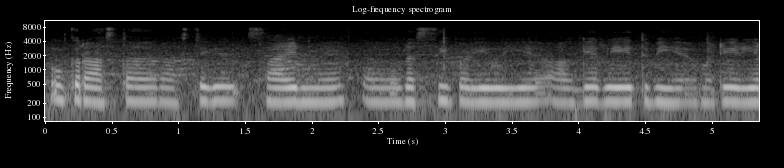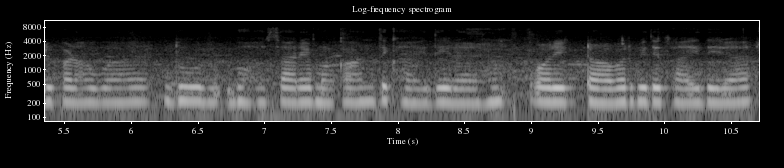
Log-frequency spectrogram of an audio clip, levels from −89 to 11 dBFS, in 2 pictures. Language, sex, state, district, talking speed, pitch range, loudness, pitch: Hindi, female, Jharkhand, Jamtara, 185 wpm, 205-215 Hz, -26 LUFS, 210 Hz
